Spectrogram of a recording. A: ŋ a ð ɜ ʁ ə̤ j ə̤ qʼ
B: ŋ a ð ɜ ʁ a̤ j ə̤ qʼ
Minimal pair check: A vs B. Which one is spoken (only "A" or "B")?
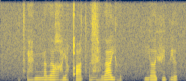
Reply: B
